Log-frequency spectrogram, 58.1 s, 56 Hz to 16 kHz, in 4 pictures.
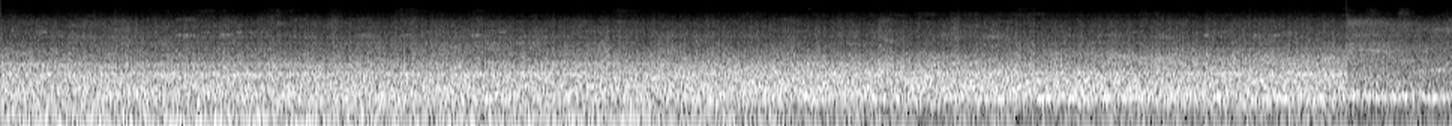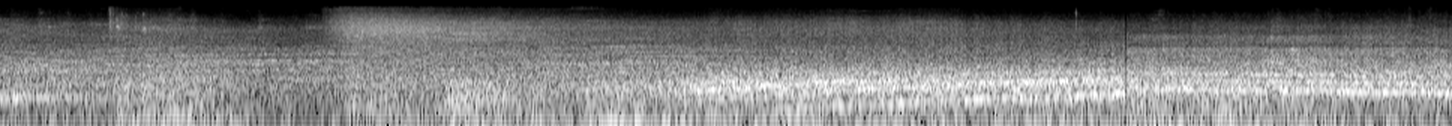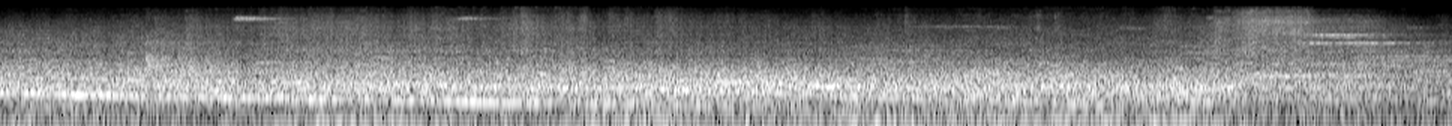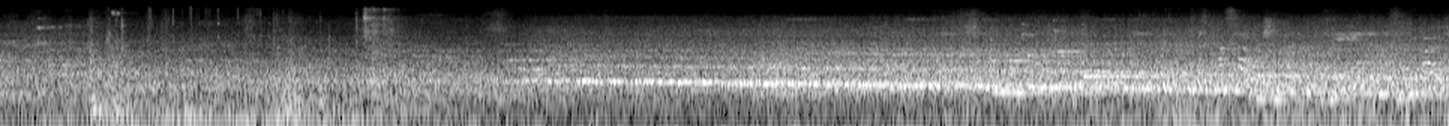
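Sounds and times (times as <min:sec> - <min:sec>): wheel and brake squeal: 0:41.1 - 0:44.5.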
